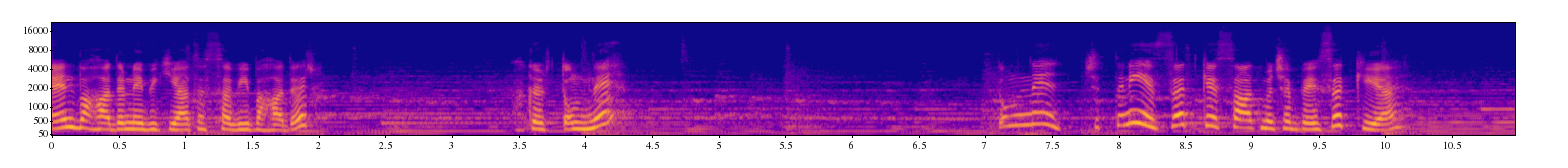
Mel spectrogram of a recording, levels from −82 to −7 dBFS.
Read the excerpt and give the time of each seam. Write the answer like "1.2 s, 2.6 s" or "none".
none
